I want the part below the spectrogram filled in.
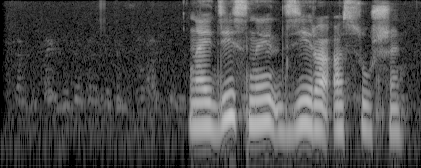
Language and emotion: Russian, neutral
